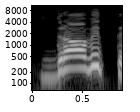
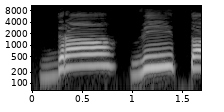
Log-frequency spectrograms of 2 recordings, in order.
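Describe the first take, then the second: First: Said in the usual way. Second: द्रवित drawn out slowly, syllable by syllable; slow sounding out. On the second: Shown as a demonstration. Teacher slowly sounds out द्रवित for students. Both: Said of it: "एक एक मात्रा को अलग अलग करके".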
